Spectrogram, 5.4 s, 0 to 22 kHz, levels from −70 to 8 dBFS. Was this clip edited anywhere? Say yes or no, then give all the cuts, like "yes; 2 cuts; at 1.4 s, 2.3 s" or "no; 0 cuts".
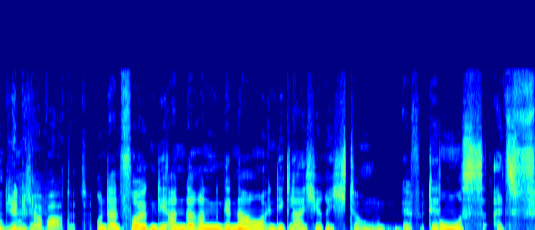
yes; 1 cut; at 4.4 s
